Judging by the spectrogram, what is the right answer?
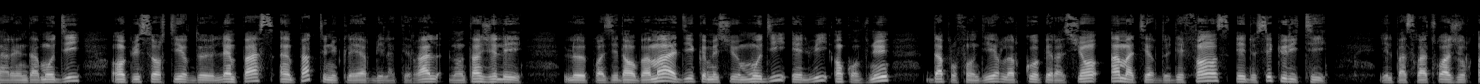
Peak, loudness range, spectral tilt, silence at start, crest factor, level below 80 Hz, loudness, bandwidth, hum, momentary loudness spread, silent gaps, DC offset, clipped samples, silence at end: -4 dBFS; 3 LU; -4.5 dB/octave; 0 s; 20 dB; -66 dBFS; -25 LUFS; 11.5 kHz; none; 9 LU; none; under 0.1%; under 0.1%; 0.15 s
